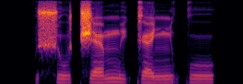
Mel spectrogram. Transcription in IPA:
ʃ u˨ t͡ʃ ɛ˨˦ m i˨ k ɛ˨ ɲ u˧ k u˧

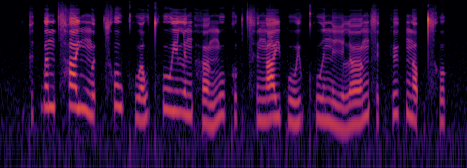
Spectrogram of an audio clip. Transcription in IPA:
k ɪ˨˥ k̚ l ɐ˥ n t͡sʰ aː˥ j ŋ ɵ˨˥ t̚ t͡sʰ o˥ w kʷʰ aː˨˥ w t̪ʰ uː˥ j l ɪ˧ ŋ h œː˨˩ ŋ uː˧ k ʊ˨ k̚ t͡sʰ ɪ˨ ŋ aː˥ j p uː˨˥ j kʷʰ iː˧ n̪ iː˨˩ l œː˨˥ ŋ s ɪ˨ k̚ h yː˥ k̚ n̪ ɐ˧ p̚ t͡sʰ ʊ˧ k̚

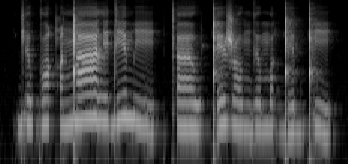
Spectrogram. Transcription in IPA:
ɡ j ɘ w ɡ ɔ qʼ ɐ ŋ͡ǃ aː l i d i e̯ m iː | tʼ ɐː w ǃʼ e ʐ ɔ o̯ ŋ ɡ ɘ o̯ m ɔ ɡ͡ǃ e b ǃʼ i

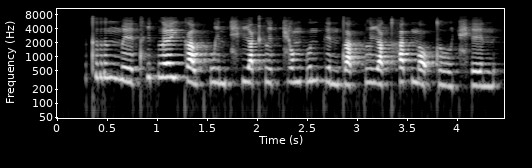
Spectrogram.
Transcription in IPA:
t r ɯ˥˩ ŋ m eː˨˩ tʰ i˥˩ t̚ l ɛː˥˩ j k a˩˦ w kʰ w i˨˩ n t͡ɕʰ i˨˩ a̯ kʰ l i˨˩ t̚ t͡ɕ ɔː˦˥ ŋ ʔ u˦˥ n k e˨˩ n t a˨˩ k̚ p l i˨˩ a̯ kʰ a˦˥ t̚ n ɔ˨˩ ʔ t uː˨˩ t͡ɕʰ e˧ n

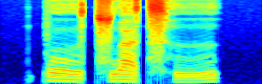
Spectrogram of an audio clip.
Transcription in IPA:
p o˥˧ ʊ̯ t͡s w ä˥˩ t͡sʰ ɹ̩˧˥

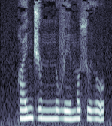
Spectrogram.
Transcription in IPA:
qʷ e n d͡ʒ o nː o v e m ɒ sʷ e ð o

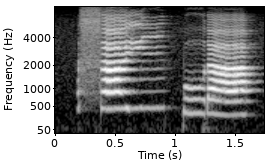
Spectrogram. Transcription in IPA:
s a˦ j ĩ˦ k͡p o˧ ɾ a˧

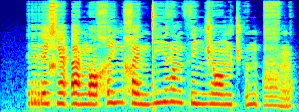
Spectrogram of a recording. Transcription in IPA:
r ɛ ɕ æ̃ ʔ a ŋ ɔ χ iː ŋ χ ɛ ŋ d̪ iː ð ɔ̃ ŋ θ i ŋ ʒ ɔ̃ː ŋ t͡ʃʼ ɯ ŋ ʔ a̤ ŋ

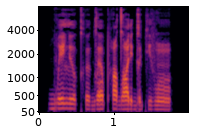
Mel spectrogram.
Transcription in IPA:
b w e lʲ o kʰ ɵ ɡ l ɐ pʰ ɨ dˤ e ɾʲ ɨ ɡ ɐ kʲ ɨ v õ

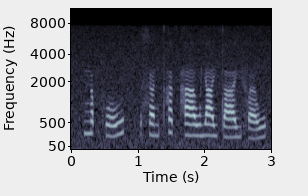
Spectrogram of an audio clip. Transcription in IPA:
ŋ ɐ˧ p̚ f o˨˥ w | s ɐ˨ n t̪ʰ ɐ˥ k̚ h aː˧ w j aː˧ j t̪ aː˨˧ j f ɐ˨˥ w

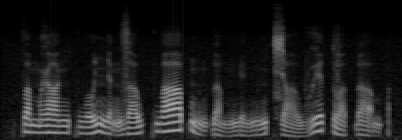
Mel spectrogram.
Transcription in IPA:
t̪ a˧ m ɣ a˧ ŋ k w o˨˦ ɲ a̰˧˨ ŋ z a˨˦ w k w aː˦˥ p̚ ŋ ə̰˧˨ n ɗ a˧˩ m ŋ e˨˩ ŋ ə˨˦ n t͡ɕ aː˧˩ w ɣ e˦˥ t̚ v a˨˩ t̚ ɗ a̰˧˨ m ʔ

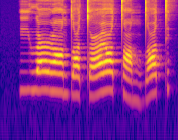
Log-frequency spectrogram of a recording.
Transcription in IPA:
j ɯ˥ ʕ õ˦ dˤ u˨ t ʕ e˥ tˤ ẽ˩ n dˤ e˥ t

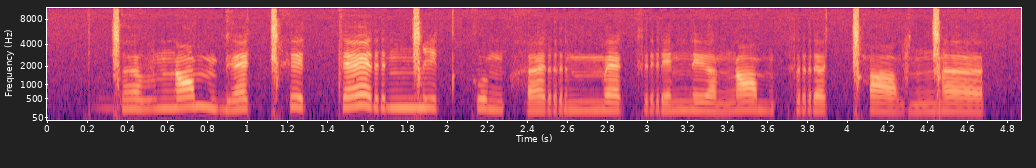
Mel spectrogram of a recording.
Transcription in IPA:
ɡ͡ǀ ɜ˧˩ v ŋ ɑ˧˥˧ m ɡ ɛ˩˧˩ ǀʰ ɪ˥˨ tː ɛ˧˥˧ r ŋ͡ǀ i˥˨ t k ʊ˥˨ ŋ h ɜ˩˧˩ r mː ɛ˧˩ k r ɪ˨˥ n ɪ˧˩ ɐ̯ ŋ ɑ˥˨ m k r ə˧˩ ǀʰ ɑ˧˩ v ŋ͡ǀ ɜ˧˩

